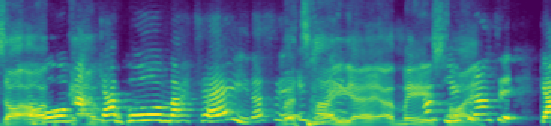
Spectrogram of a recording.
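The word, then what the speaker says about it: Gabor Maté: how did you put as gab mate it's gab mate that's it yeah I me pronounce it Gabby M gab M yeah I'm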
